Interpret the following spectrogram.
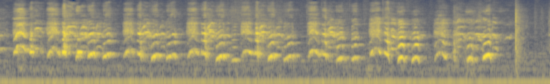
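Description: A woman laughing hard and without a break, in quick repeated bursts of laughter.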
